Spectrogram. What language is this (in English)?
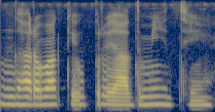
Magahi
